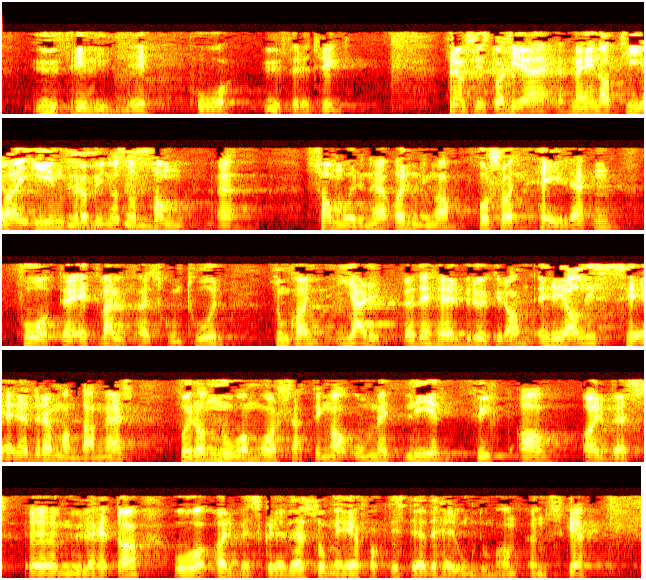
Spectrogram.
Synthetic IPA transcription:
ʉfɾɪʋɪlːɪpʰɔʉːføɾət̪ʰɾʏɡd̪ | fɾɛmst̪ɪd̪spɑʈiːəmeɪnəɾɑt̪ʰːiːɑɪnːfɔɾɔbəjʏnːəɔsɔsɑm | sɑmːɔːɾd̪nəʔɔɾd̪nɪŋɑfɔʂɔʋɛt̪heɪlheːt̪n̩ | foːt̪ʰɛɛɪt̪ʋɛlfæːɾɖskʊnt̪ʰuːɾsɔmkʰɑnjæɽpəd̪ɛɦæːɾbɾʉːkəɾɑnɾɛɑlɪseːɾəd̪ɾœmːɑnd̪æmːəʂ | fɔɾɔnoːmoːlsɛt̪ːɪŋɑʔɔmɛɪt̪liːʋfʏlt̪ɑʋʔɑɾbɛɪsmʉːlɪheːt̪ɑʔɔɑɾbɛɪskɽeːd̪əsɔmɛɾfɑk̚t̪ɪsk̚d̪ɛd̪ɛɦæːɾʊŋd̪ʊmɑnœnskəɾ

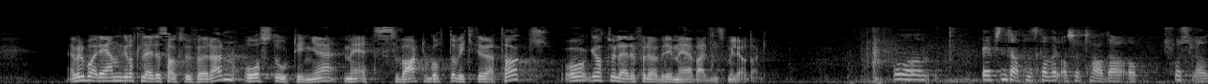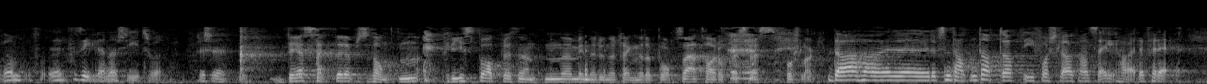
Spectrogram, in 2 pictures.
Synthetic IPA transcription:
jʔæ̰ɪʋɪlbɑːɾəeːnɡɾɑt̪ʉleːɾəsɑːksuːɾføːɾæɳɔst̪uːʈʰɪŋəmɛʔɛ̰t̪sʋæːʈɡɔt̪ːɔʋɪkt̪ɪʋeːt̪ʰɑːkɔɡɾɑt̪ʉleːɾəfɔɾøːʋɾɪmɛʋæɾd̪n̩smɪljø̰ːd̪ɑ̰ːɡ | ɔ | ɾɛpɾəsnt̪ʰɑnt̪nəskɑlʋɛlʔɔ̰sːɔt̪ʰɑːd̪ɑʔɔpfɔʂɭɑ̰ːɡəɔmfʊsiːlʔəɛ̰næ̰ʂḭːt̪ʰɾṵː | ɾ | d̪ɛsɛt̪ːəɾɛpɾə̥sən̩t̪ɑnt̪n̩pʰɾiːspʰɔɑt̪̚pʰɾɛsɪd̪ɛnt̪n̩mɪnːəɾʉnːəʈʰɛŋnəd̪ɛpʰɔsɔjæt̪ʰɑːɾɔpːɛsɛsfɔʂɭɑ̰ːɡd̪ɑɦɑɾɾɛpɾəsn̩t̪ɑnt̪nət̪ʰɑt̪ːɑt̪̚d̪ɪfɔʂɭɑːɡhɑnsɛ̰lːɦɑ̰ɾːɛfəɾḛːɾt̪

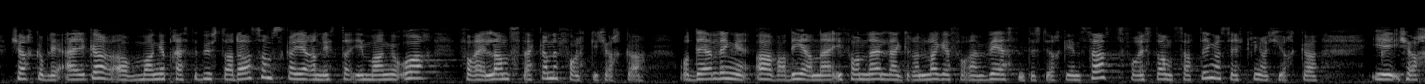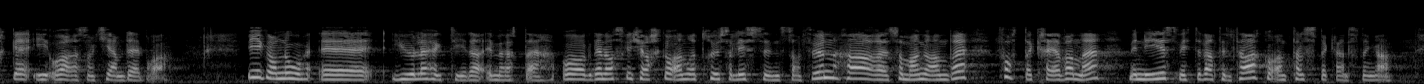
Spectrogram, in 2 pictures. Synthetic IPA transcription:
çœʁkəblɪ̰ʁʔæɪɡəʁɑʋmɑŋːəpʰʁɛsəbʉːst̪ɑːd̪əʁsɔmskɑljæːʁənʏt̪ːəʔɪmɑŋːə̰ʔoːʁfɔʁæɪlɑnst̪ɛkːɑnəfɔlkəçœʁkə̰ | ʔɔd̪eːlɪŋʔɑʋʋæʁd̪iːəʁnəʔɪfɔʁnəlɛɡɡʁʉnlɑːɡəfɔ̰ʁæɪnʋeːsn̩t̪lɪst̪ʏʁkəɪnsɑt̪sfɔʁɪst̪ɑnd̪sɑt̪ːɪŋɔsɪkʁɪŋɑʋçʏʁkəʔɪçœʁkəʔɪʔoːʁəsɔmçeːmd̪ɛbʁɑ̰ː | ʋɪɡoːʁnuː | jʉːləhœʏt̪ʰiːd̪əʔɪ̰møːt̪əʔɔɡd̪ɛnɔʁskəçœʁkəɔʔɑnd̪ʁət̪ʰʁʉːsɔlɪfsʏnsɑmfʉnːhɑʁsɔmɑŋːəɑnd̪ʁəfɔt̪̚d̪ɛkʰʁeːʋɑnəmɛnyːəsmɪt̪ːəʋæʁt̪ʰɪlt̪ʰɑːkɔ̰ʔɑ̰nt̪ʰɑlsbəɡʁɛnsnɪŋɑ̰

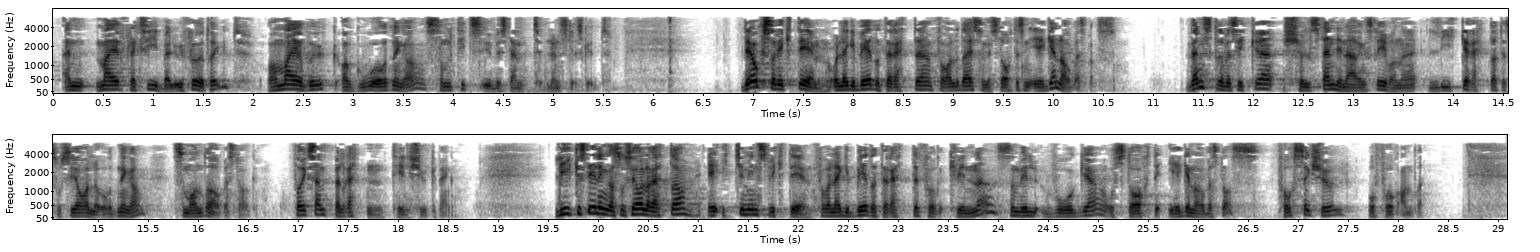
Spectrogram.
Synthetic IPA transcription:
ʔæɪnmæɪʁflɛksiːbəlʉːføɾət̪ʰɾʏɡd̪ɔhɑːmæɪʁbʁʉːkʰɑʋɡuːəɔʁd̪nɪŋəɾsɔmt̪ʰɪd̪sʉbəst̪ɛmt̪lœnst̪ʰɪ̰lskʉ̰d̪ | d̪ɛæɾɔksɔʋɪkt̪ɪɔlɛɡːəbeːd̪ɾət̪ʰɪlʁɛt̪ːəfɔɾɑlːəd̪æɪsɔmʋɪlst̪ɑːʁt̪əsɪneːɡənɑ̰ʁbæɪspʰlɑ̰s | ʋɛnst̪ʁəʋɪlsɪkʁəʃøːlst̪ɛnd̪ɪənæːʁɪŋsʁiːʋəʁnəliːkəɾɛt̪ːɑt̪ʰɪlsʊsɪɑːləɔɾd̪nɪŋɑɾ | sɔmɑnd̪ʁəɑɾbæɪst̪ʰɑ̰ːɡəʁə | fɔɾɛksɛmpəlʁɛt̪ːn̩t̪ʰɪlçʉːkə̥pʰɛ̰ŋːɑɾ | liːkəst̪ɪlɪŋɑsʊsɪɑːləʁɛt̪ːɑɾɛɾʔɪçːəmɪnst̪ʋɪkt̪ɪfɔɾɔlɛɡːəbeːd̪ɾət̪ʰɪlʁɛt̪ːəfɔɾkʰʋɪnːəsɔmʋɪlʋoːɡəɔst̪ɑːʁt̪əʔeːɡənɑɾbæɪspʰlɑ̰s | fɔʁsɛɡʃøːlɔfɔɾɑ̰nd̪ʁə̰

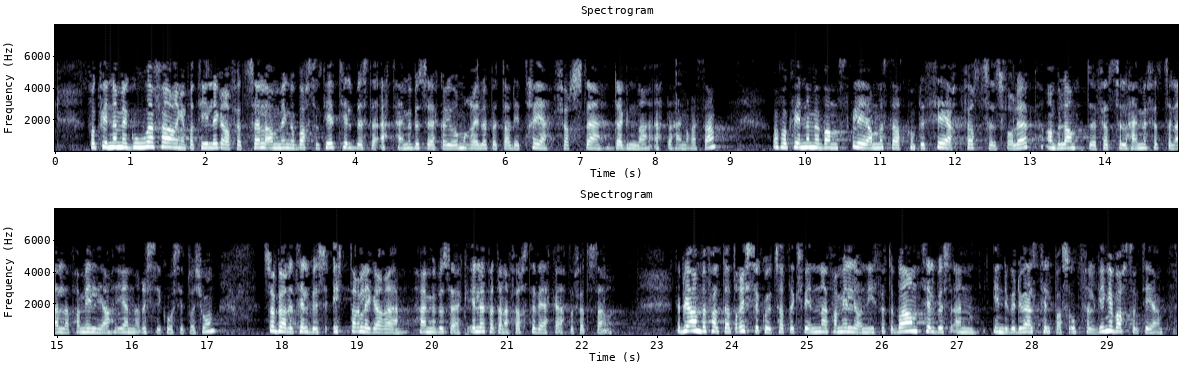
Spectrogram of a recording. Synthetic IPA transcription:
fɔʁkʰʋɪnːəmɛɡuːəæʁfɑːʁɪŋəfʁɔt̪ʰiːd̪lɪɡəʁəɑʋfœt̪səlɑmɪŋɔbɑʁsəlt̪ʰiːd̪̚t̪ʰɪlbyːsd̪ɛʔɛt̪hæɪməbəsøːkəʁjuːʁməʁəɪløːpət̪ɑʋd̪ɪt̪ʰʁeːfœʁst̪əd̪œɡnənəʔɛ̰t̪ːəʁɦæɪmʁæsɑ | ɔfɔkʰʋɪnːəmɛʋɑnskəlɪɑməst̪ʰɑːʁt̪kʰʊmplɪseːʁt̪fœt̪səlsfɔʁløːpɑmbʉlɑnt̪fœt̪səlhæɪməfœt̪səlɛlːəʁfɑmiljəɪɛeːnɾɪsɪkʊsɪt̪ʉɑʃuːn | sɔbœʁd̪ɛt̪ʰɪlbyːsʏt̪ːəʁlɪɡəʁəhæɪməbəsøːkɪløːpət̪ɑːd̪ɛnfœʁst̪əʋeːkəɛt̪ːəʁfœt̪sə̰ln̩ | d̪̥ɛblɪʁɑnbɛfɑːlt̪ɑt̪ʁɪsɪkʊʉːt̪sɑt̪ːəkʰʋɪnnəfɑmiljəɔnyːfœt̪ːəbɑːʁnt̪ʰɪlbyːsɛ̰nɪnd̪ɪʋɪd̪ʉɛlt̪ʰːɪlpɑsʊpfœlɡɪŋɪʋɑʁsəlt̪ʰiːɑ

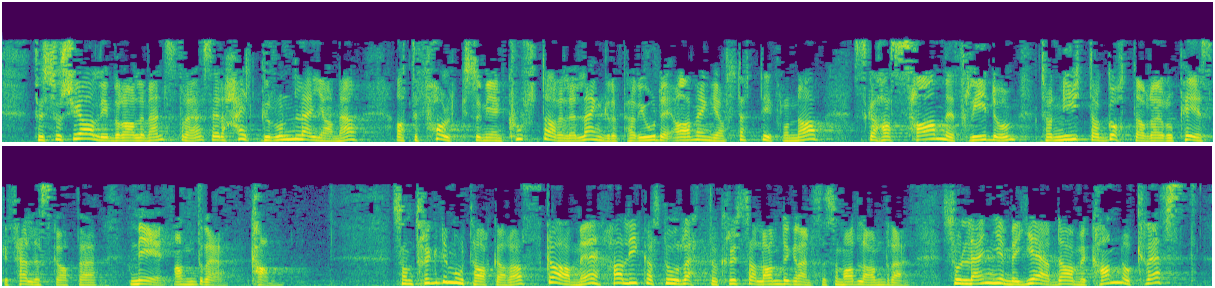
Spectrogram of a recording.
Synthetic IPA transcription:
fɔsʊsɪɑːlːɪbəɾɑːləʋɛnst̪ɾəsɔæɖ̪ɛhæɪlt̪ɡɾʉnlɛɡɑnə | ɑt̪fɔlksɔmɪæɪnkʰʊɾt̪ɑɾəɛlːəlɛŋɾəpʰæɾɪuːd̪əʔɑːʋhɛŋːɪɑʋst̪œt̪ːəɪfɾɔnɑːʋ | skɑɦɑːsɑːməfɾiːd̪ɔmt̪ʰɪɔnyːt̪ɑɡɔt̪ːɑːʋd̪ɛæʉɾʊpʰeːɪskəfɛlːəskɑːpə | mɛɑnd̪ɾə | kʰɑn | sɔmt̪ʰɾʏɡd̪əmuːt̪ʰɑːkɑɾəskɑmɛhɑːliːkɑst̪uːɾːɛt̪ʰːɔkʰɾʏsɑlɑnd̪əɡɾɛnsəsɔmɑlːəɑnd̪ɾə | sɔlɛŋəmɛjæːɾd̪ɑmɛkʰɑnɔkʰɾɛfst̪

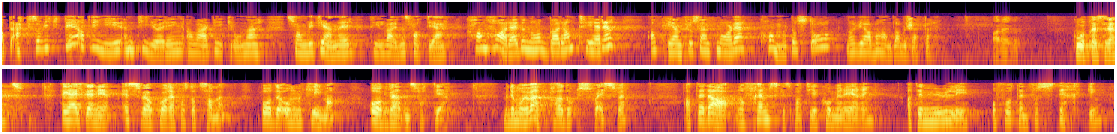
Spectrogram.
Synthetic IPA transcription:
ʔɑt̪̚d̪ɛ̰ʔækːə̥sɔʋɪkt̪ɪɑ̰t̪ʋɪjiːɾɛnt̪ʰiːøːɾɪŋɑ̰ʋʋæːʈiːkʰɾuːnə | sɔmʋɪt̪ʰjeːnəɾt̪ʰɪlʋæɾd̪n̩sfɑt̪ːɪə | kʰɑnɦɑɾæɪd̪ənoːɡɑɾɑnt̪ʰeːɾəʔɑt̪eːnpʰɾʊsɛnt̪moːləkʰɔmːəʈɪlɔst̪oːnɔɾʋɪhɑɾbəhɑnd̪lɑbʉd̪ʂɛ̰t̪ːə | ɡ̥uːpʰɾɛsɪd̪ɛnt̪ɛɡæɾhæɪlt̪eːnɪʔɛsʋeːɔkʰoːɛɾɛfɔɾst̪ɔt̪ːsɑmːən | b̥oːd̪əɔmkʰliːmɑ | ɔːɡʋæɾd̪n̩sfɑt̪ːɪə | mɛnd̪ɛmɔjʊʋæːɾɛt̪pʰɑɾɑd̪ɔksfɔɾɛsʋeː | ʔɑ̰t̪̚d̪ɛæd̪ɑnɔɾfɾɛmskɪːd̪spɑʁt̪ʰiːəkʰɔmːəɪɾɛjeːɾɪŋ | ʔɑt̪̚d̪ɛæɾmʉːlɪɔfoːt̪ʰɪlæɪnfɔst̪æɾkɪŋ

